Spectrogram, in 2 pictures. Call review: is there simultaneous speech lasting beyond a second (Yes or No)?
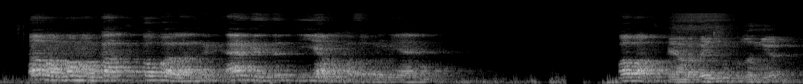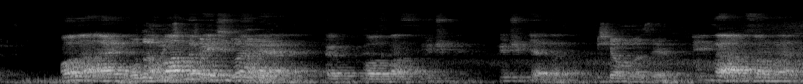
Yes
